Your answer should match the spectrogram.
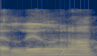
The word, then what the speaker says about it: Leelanau: The Leelanau Peninsula in Michigan. That was pretty close. Yeah, Leelanau Peninsula in Michigan is on the 45th, as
